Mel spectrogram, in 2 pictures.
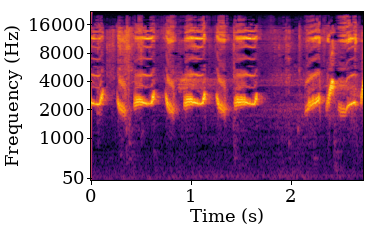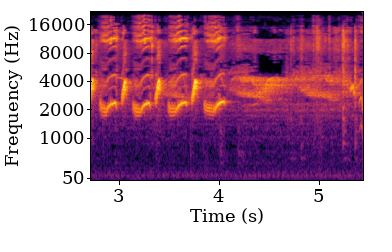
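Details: A Chinese hwamei sings loud, rapid runs of rich, slurred whistles, about two notes a second. It pauses briefly, then launches another run that trails into a harsh, buzzy passage.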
